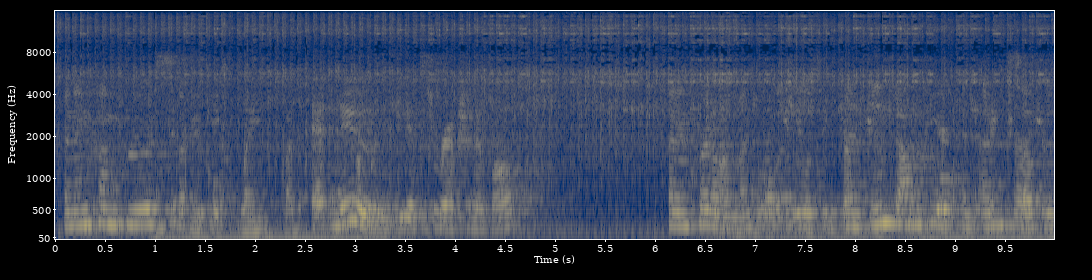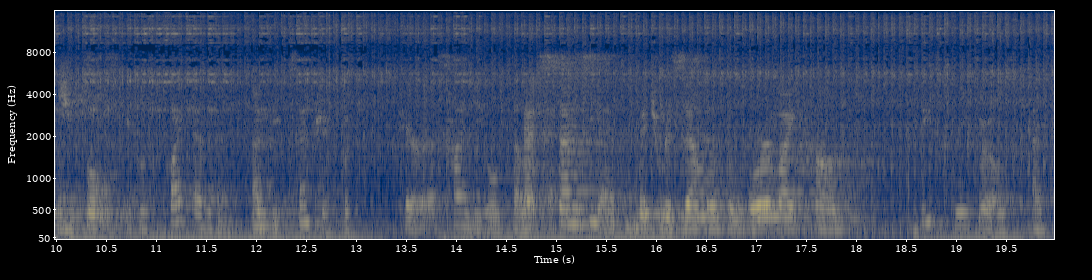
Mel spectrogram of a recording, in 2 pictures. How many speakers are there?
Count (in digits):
3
